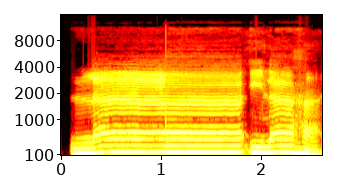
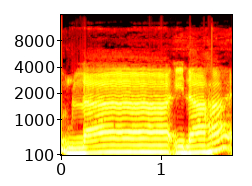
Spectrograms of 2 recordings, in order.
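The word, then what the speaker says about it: لا إله: লা ইলাহা, এখানে আমরা 3 সেকেন্ড টানি না।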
